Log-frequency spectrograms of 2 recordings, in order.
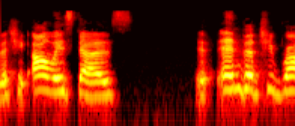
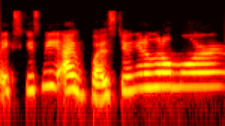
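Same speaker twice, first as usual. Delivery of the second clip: put-on indignant, sassy tone, pitched up; 5 semitones higher, 3 dB quieter than usual. Retelling an actress's reply in her audition when asked for more, mock-sassy retort.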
